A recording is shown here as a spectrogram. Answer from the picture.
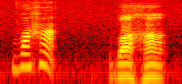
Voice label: "vahaa~", hindi

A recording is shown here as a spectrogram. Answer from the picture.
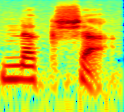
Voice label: "nakshaa", Hindi

